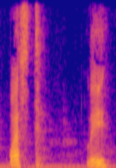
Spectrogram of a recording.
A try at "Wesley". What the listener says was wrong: You hardly pronounce the T. Something like that.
